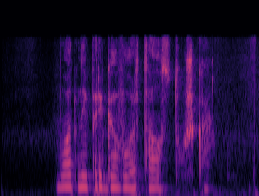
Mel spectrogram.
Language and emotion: Russian, neutral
